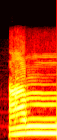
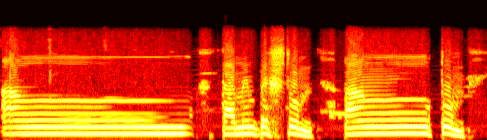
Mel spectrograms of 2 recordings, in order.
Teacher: কেননা নুন সাকিনের পর তা রয়েছে, আর তা হচ্ছে 15টির মধ্যে একটি রয়েছে। তাই এই নুন সাকিনকে নাকের ভিতরে নিয়ে পড়তে হবে। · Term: গুণনা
